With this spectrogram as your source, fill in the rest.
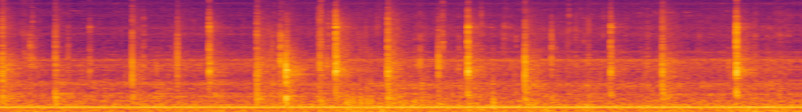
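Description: Liquid pours and splashes into a pot.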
